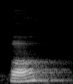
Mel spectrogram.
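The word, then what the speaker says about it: paw: जाता है ना ज है ना उसके बाद प औ पौ ठीक है पौ पी ए डब्लू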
